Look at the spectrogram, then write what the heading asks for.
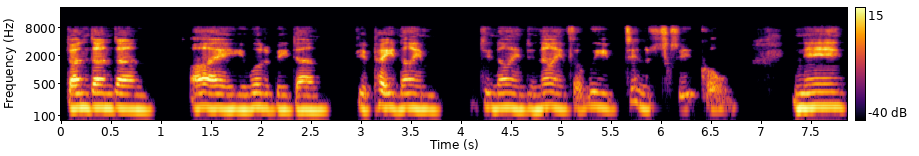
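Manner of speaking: ordinary talk, nothing marked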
